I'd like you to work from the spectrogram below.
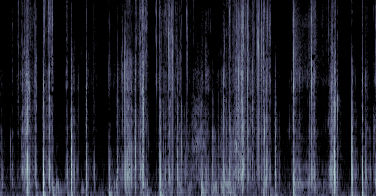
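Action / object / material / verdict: scrape / thin plastic wrap stretched over a microphone / plastic film / none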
